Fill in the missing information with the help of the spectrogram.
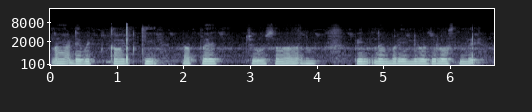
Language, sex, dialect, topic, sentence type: Telugu, male, Utterandhra, banking, question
